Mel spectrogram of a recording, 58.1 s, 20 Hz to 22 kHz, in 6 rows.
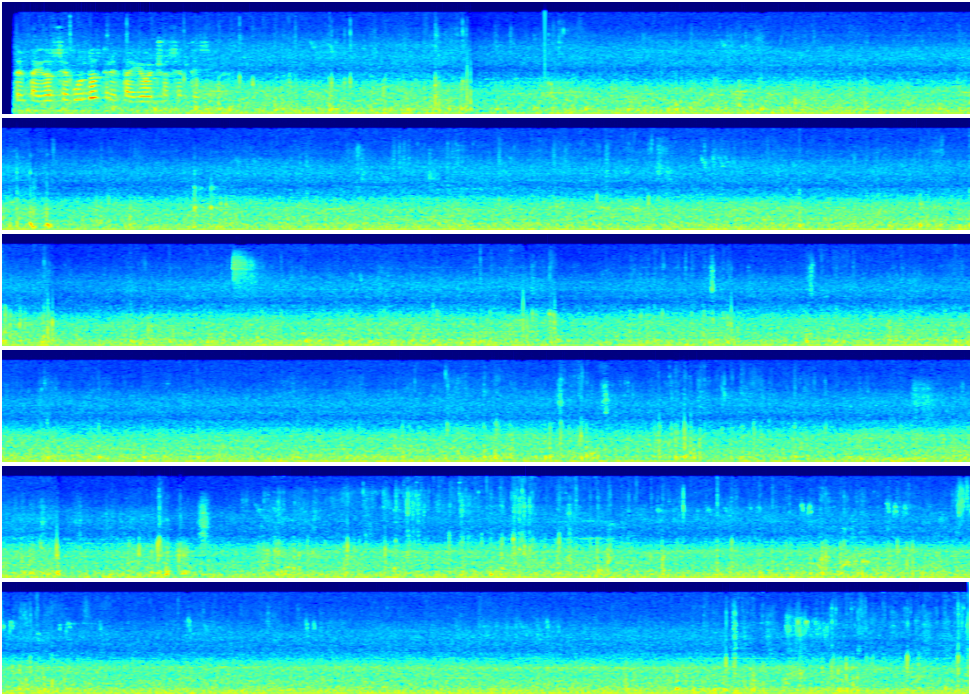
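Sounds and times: low background rumble: 0.0s - 58.0s
hoofbeats on sand: 0.6s - 58.0s.

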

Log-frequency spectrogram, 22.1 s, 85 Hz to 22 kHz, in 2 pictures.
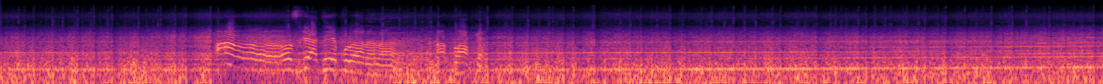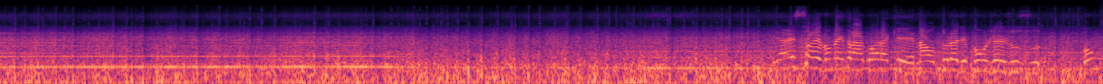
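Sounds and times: motorcycle engine cruising: 0.0s - 22.0s
wind noise on microphone: 0.0s - 22.0s.

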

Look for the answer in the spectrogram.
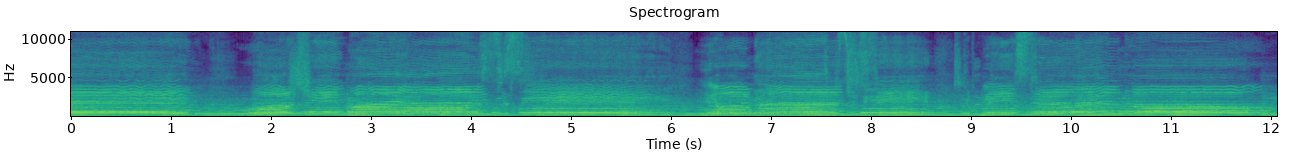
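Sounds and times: instrumental accompaniment: 0.0s - 12.0s
voices singing worship song: 0.0s - 12.0s.

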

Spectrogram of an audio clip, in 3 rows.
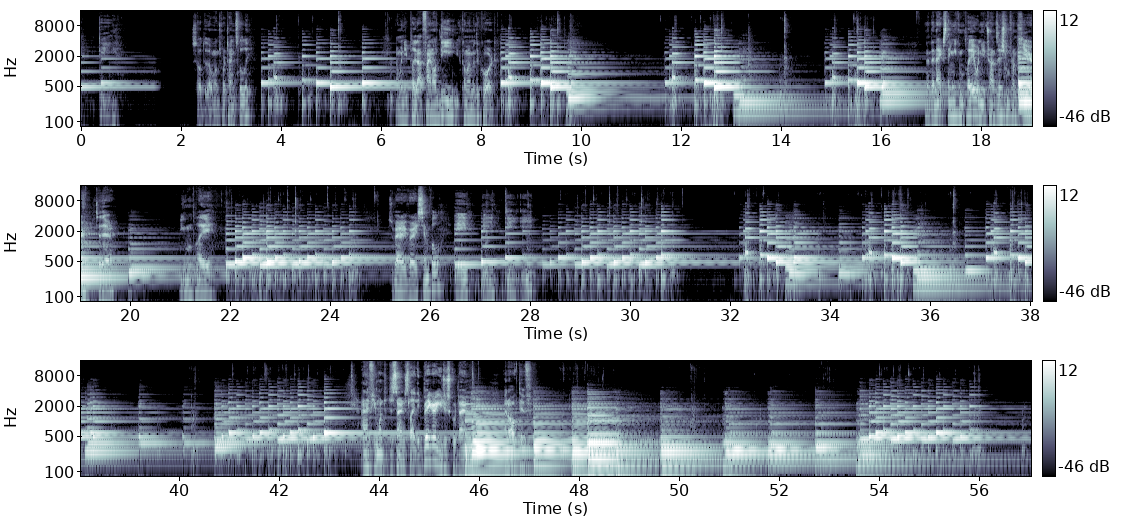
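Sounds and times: digital piano playing slowly: 0.0s - 1.6s, 2.7s - 57.0s.

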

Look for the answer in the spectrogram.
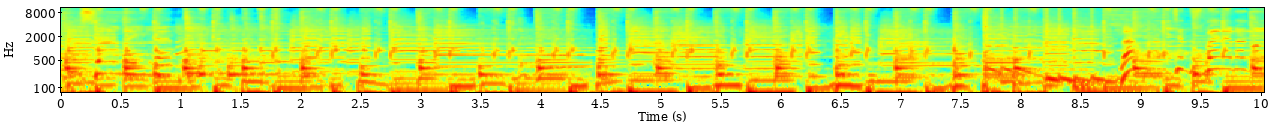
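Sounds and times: live band playing dance music: 0.0s - 10.0s.

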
